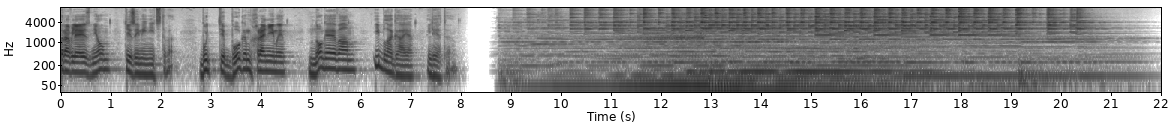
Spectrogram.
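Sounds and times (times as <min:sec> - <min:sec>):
chiming bell music: 0:08.7 - 0:22.0
steady low tone: 0:08.9 - 0:20.2.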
